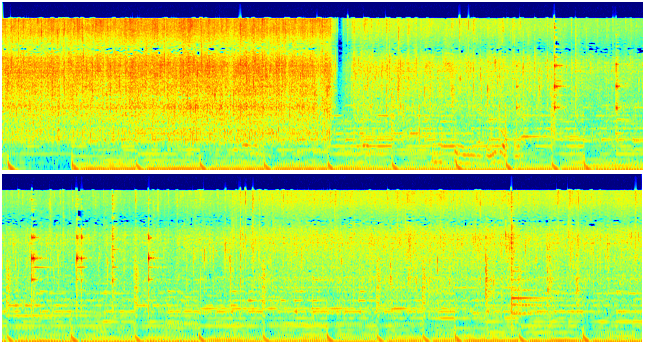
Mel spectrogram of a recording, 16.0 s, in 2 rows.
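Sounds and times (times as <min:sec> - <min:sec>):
food sizzling in oil: 0:00.0 - 0:16.0
music with slow deep beat: 0:00.0 - 0:16.0
ladle clinking against pan: 0:14.1 - 0:15.0.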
